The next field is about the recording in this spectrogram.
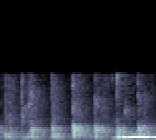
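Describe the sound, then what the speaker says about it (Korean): Schoolchildren in a classroom clap together for a classmate who answered well, a short run of rhythmic, roughly unison claps at a steady beat, close and fairly loud, with a brief vocal tone near the end. "박수 쳐주세요"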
